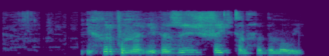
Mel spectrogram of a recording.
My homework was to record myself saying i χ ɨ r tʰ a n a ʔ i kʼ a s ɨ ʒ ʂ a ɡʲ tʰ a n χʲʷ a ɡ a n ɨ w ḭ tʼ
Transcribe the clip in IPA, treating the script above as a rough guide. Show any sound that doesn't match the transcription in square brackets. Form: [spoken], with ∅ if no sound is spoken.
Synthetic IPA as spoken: i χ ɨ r [pʰ] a n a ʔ i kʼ a [z] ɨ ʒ ʂ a ɡʲ tʰ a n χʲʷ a [d] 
